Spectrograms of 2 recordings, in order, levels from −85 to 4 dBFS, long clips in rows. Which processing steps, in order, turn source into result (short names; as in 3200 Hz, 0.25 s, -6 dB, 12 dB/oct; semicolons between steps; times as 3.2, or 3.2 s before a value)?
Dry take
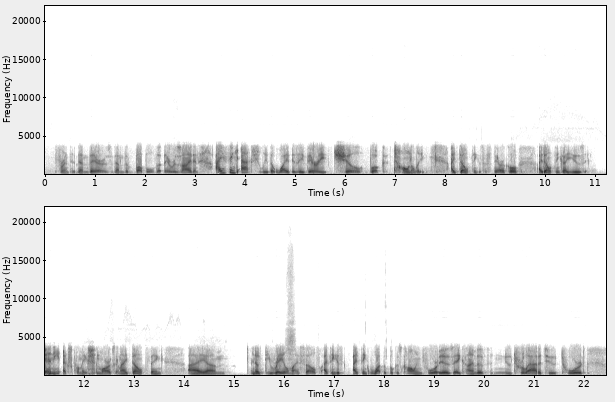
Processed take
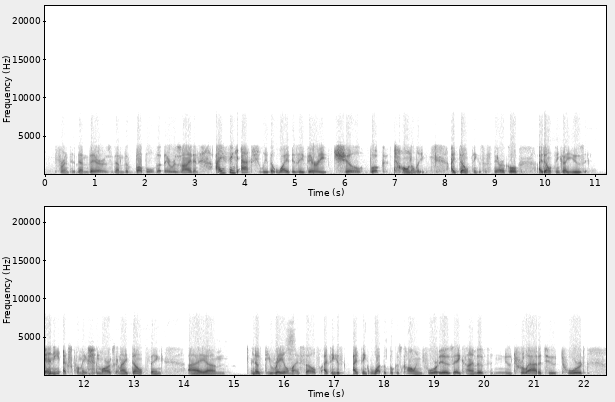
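gain -7.5 dB; µ-law 128 kbps 16000 Hz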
